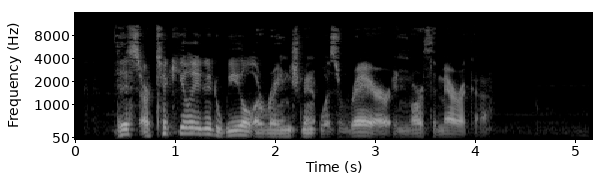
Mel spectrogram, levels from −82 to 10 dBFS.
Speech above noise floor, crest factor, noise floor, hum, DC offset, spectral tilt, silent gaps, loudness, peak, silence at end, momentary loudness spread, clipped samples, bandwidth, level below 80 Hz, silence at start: 41 dB; 18 dB; -70 dBFS; none; under 0.1%; -4 dB/octave; none; -29 LUFS; -12 dBFS; 1.05 s; 8 LU; under 0.1%; 11.5 kHz; -68 dBFS; 0.4 s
